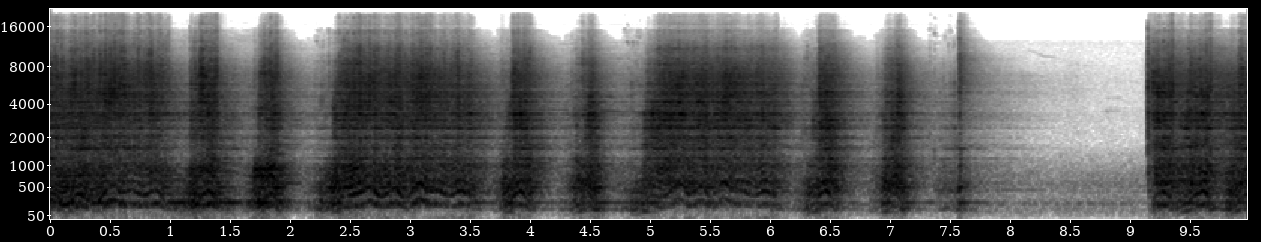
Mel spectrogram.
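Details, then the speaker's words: Pontiac 455 V8 that had water in a cylinder, distributor advanced slightly, starter solenoid sticking: slow uneven cranking about two turns a second with ragged catches that never fire; engine tight from the water, timing being rechecked. Hard cranking with misfires. "This motor's just pretty tight from the water, I can tell you that."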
